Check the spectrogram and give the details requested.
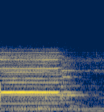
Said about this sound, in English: Three big transport trucks owned by Canyon City Truck Company are waiting for the freight to move so they can be on their way. Big Jim Mandel leans on his air horn as he grows impatient.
